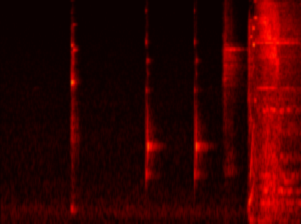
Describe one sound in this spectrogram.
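Short clicks sound several times.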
